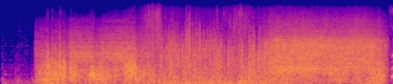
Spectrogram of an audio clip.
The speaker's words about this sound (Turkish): Kuvvetli lodos hemen hemen tüm yurdu esir aldı. Geceden sabaha pek çok şehirde fırtına devirdi, kopardı, uçurdu.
